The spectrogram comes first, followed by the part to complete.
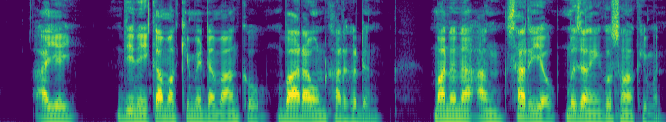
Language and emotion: Bodo, sad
